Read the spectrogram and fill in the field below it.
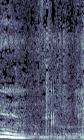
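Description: A young boy squeals with laughter close by.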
